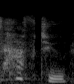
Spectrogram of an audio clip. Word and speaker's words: have to: Notice I don't say V, I say F. Have. It becomes have to.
